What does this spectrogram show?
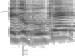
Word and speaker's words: Igwebuike: Nice job with the name pronunciation, by the way. Igwebuike, yeah, I worked on it.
